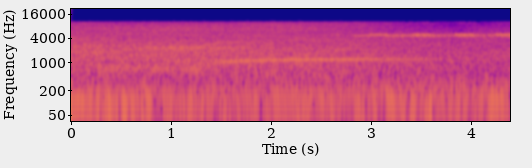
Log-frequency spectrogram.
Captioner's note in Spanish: Bullicio de la calle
